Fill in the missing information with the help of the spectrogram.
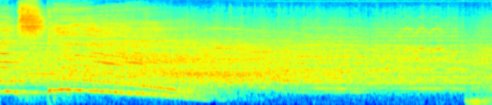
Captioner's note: audience applauds and cheers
